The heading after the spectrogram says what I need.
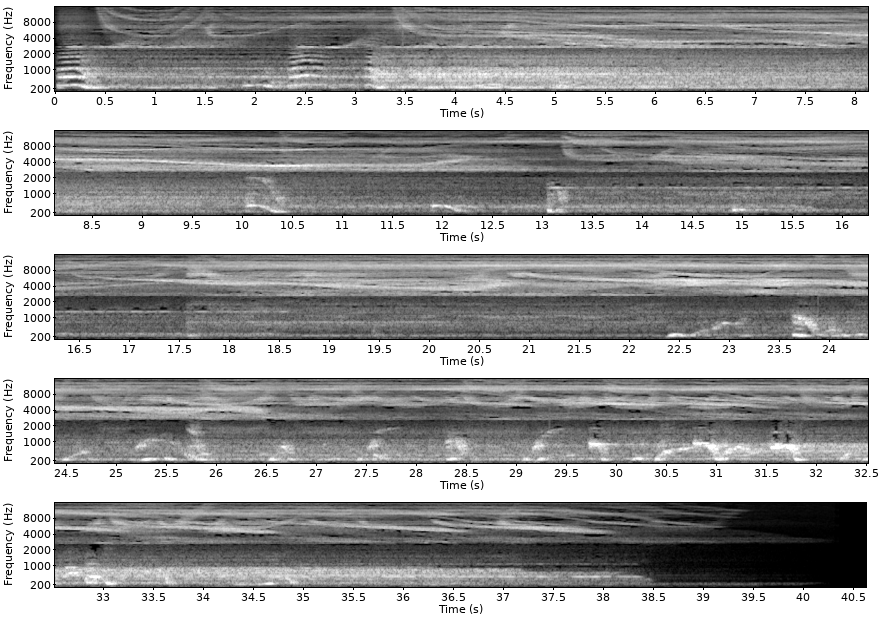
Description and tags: ovary whales on lcd
this drug induced alien female whale love song is again created by pitch shifting and using convolution with my friend mark murray's samples
convolute, nature, processed, space, under-water, weird, whales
